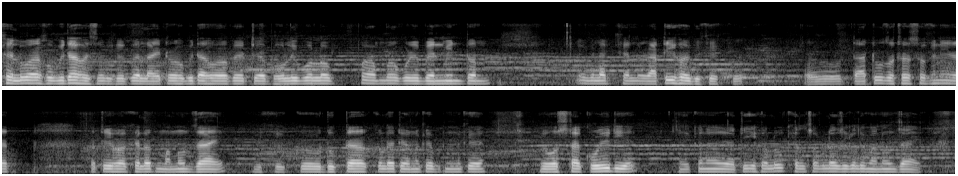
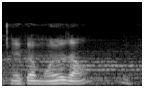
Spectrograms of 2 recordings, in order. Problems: constant background noise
